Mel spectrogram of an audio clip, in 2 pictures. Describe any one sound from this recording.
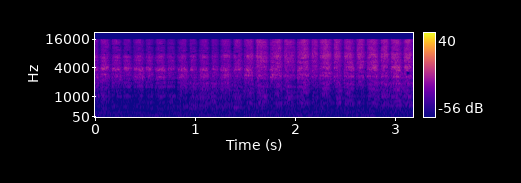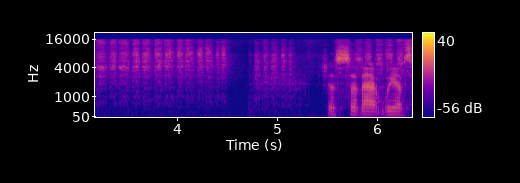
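A pen scratches on paper in quick, rhythmic strokes.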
